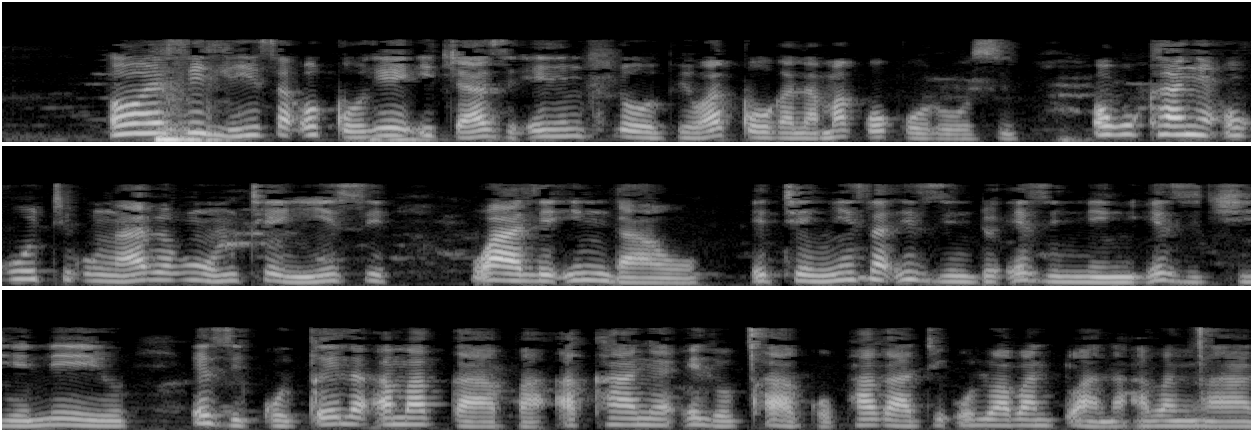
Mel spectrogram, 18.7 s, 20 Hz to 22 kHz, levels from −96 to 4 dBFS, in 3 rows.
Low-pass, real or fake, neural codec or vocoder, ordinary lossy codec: 7.2 kHz; fake; autoencoder, 48 kHz, 128 numbers a frame, DAC-VAE, trained on Japanese speech; MP3, 32 kbps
